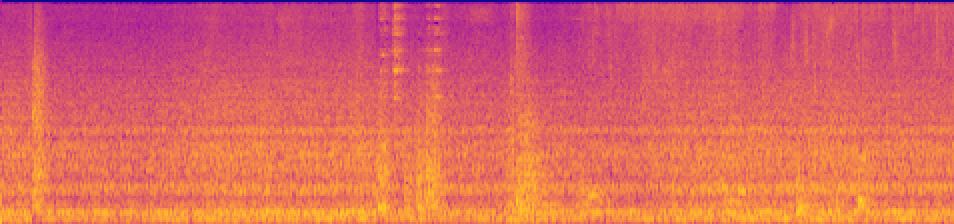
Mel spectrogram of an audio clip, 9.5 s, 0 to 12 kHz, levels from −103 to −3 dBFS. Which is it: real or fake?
real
